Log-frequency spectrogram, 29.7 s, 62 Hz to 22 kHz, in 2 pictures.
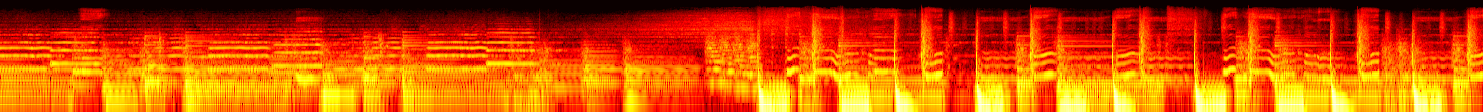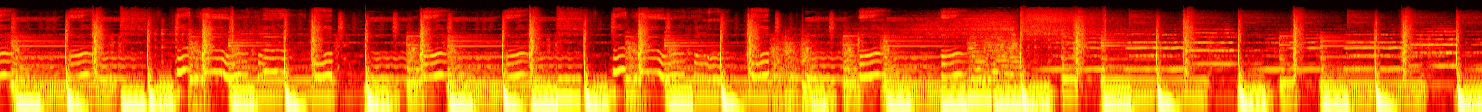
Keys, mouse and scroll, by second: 7.3 right click, 10.3-11.9 typing, 12.3 double click, 14.0 ], 14.3 ], 15.7 double click, 23.0 ], 24.2 double click, 25.3 ], 25.6 double click, 28.2 ], 28.5 double click.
